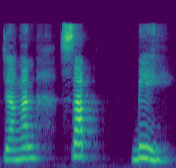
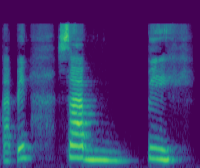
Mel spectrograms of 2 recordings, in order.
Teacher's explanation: Kemudian wasabbih. Wasabbih ba di situ syiddah sifatnya. Maka tampakkan syiddahnya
